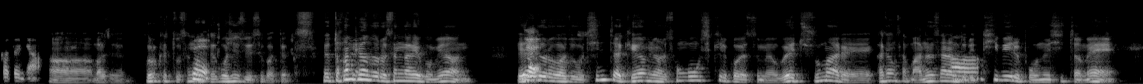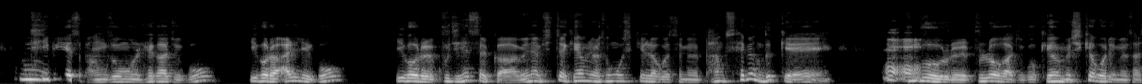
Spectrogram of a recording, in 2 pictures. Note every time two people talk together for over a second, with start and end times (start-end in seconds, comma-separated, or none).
none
